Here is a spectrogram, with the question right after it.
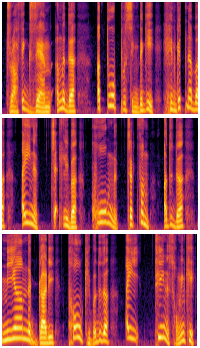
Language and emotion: Manipuri, angry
